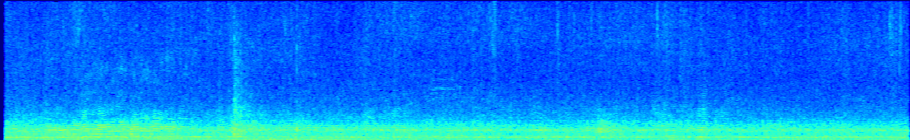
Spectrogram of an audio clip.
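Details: Honey bee swarm with a large queen: a dense, steady droning hum of many wings, with faint low tones and no clear breaks.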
